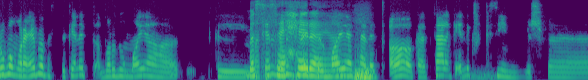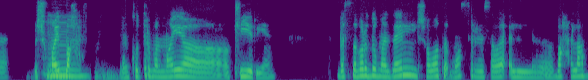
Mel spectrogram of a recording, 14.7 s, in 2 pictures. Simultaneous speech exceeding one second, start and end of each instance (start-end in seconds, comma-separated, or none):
3.1-4.7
